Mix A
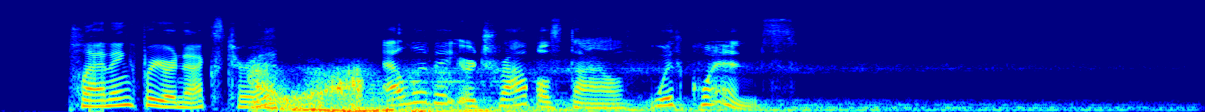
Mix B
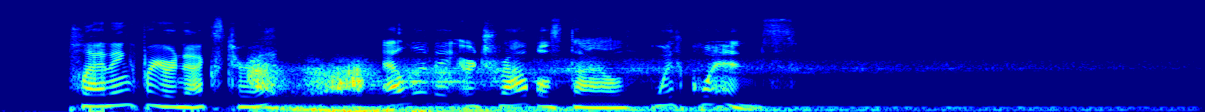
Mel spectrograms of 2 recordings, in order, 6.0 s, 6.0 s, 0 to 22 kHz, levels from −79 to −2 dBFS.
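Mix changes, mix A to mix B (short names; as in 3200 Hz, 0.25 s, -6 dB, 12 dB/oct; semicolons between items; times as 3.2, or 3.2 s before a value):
background: add tilt shelf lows -9.5 dB, about 1100 Hz; master: add elliptic band-stop 170–980 Hz, stop band 60 dB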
